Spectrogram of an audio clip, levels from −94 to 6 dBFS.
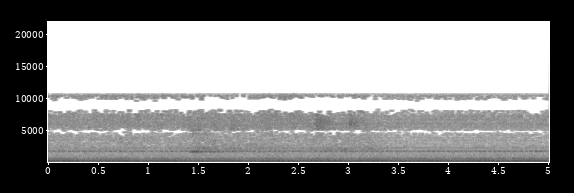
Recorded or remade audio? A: recorded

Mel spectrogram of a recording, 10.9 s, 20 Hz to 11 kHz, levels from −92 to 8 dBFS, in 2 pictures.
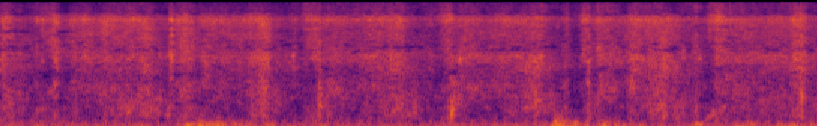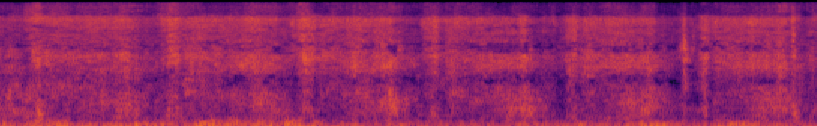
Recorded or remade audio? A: remade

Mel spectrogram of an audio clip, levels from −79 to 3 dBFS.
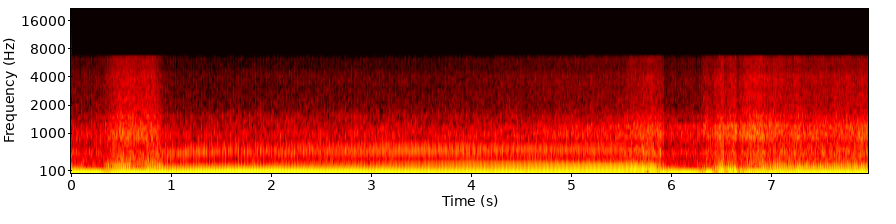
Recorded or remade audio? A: recorded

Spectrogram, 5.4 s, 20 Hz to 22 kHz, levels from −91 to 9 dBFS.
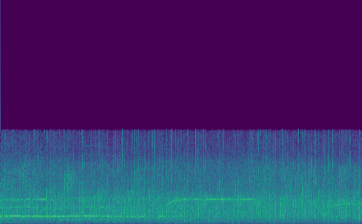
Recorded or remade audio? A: recorded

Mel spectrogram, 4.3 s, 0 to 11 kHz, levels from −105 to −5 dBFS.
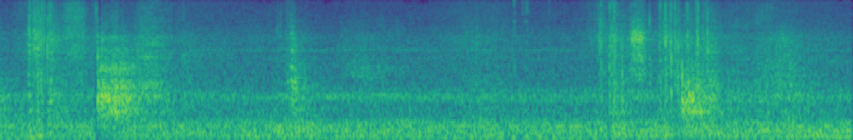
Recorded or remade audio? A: recorded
